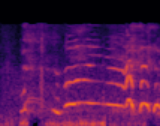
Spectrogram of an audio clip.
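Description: A woman's high, drawn-out, wavering whimpering cry that breaks up near the end: she is crying, overcome with emotion.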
